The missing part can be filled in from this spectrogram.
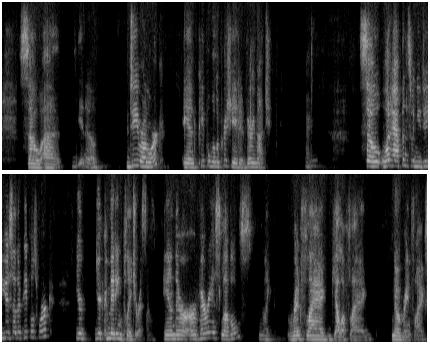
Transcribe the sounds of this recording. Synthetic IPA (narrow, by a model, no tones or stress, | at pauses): soʊʌ | jɨ̰noʊ | dɨjə˞õʊ̃nwɜ˞k | ʔɨ̃npʰipl̩ˠwəlˠəpʰɹ̥iʃieɪɾɨtvɛɹimʌt͡ʃ | ɹaɪt | soʊwʌt̚ɦæpə̃n̩zwɨ̃njɨdɨjʉzʌðə˞pʰipl̩ˠzwɜ˞k | jə˞jə˞kʰəmɪɾɪ̃ŋpʰl̥eɪd͡ʒə̰˞ɪ̰z̥ə̰̃m | ɨ̃nðə˞ə˞vɛɹiɨslɛvl̩ˠz̥ | laɪk̚ | ɹɛd̥flæɡjɛlˠoʊflæɡ̚ | noʊɡɹĩnflæ̰ɡz̥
